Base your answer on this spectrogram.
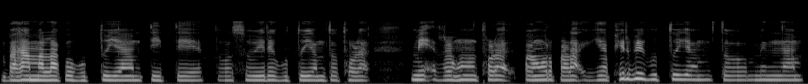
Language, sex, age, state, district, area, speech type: Santali, female, 45-60, Jharkhand, Bokaro, rural, spontaneous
